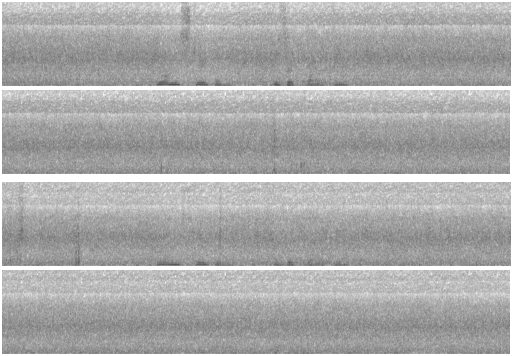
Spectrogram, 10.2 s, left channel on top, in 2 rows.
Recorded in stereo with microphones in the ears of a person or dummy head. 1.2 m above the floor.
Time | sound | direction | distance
1.5 | a woman speaking | 60° left (ahead or behind) | 0.9 m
